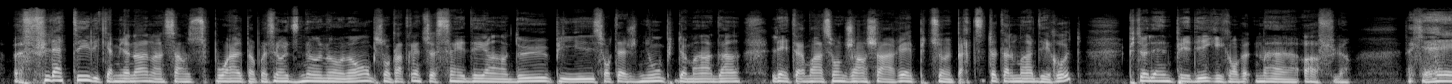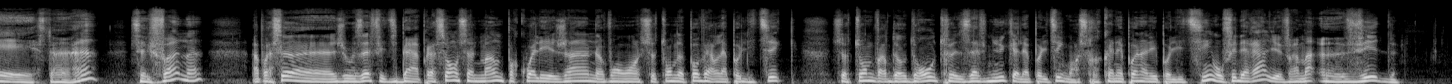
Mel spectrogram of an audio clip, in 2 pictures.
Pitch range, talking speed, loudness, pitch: 125-150 Hz, 225 wpm, -15 LUFS, 135 Hz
